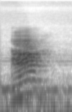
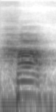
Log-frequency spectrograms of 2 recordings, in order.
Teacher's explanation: Enquanto que com o espírito fraco a gente fala a vogal normal, como a gente aprendeu, né? A. Com o espírito forte a gente vai ler como se tivesse um H na frente.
